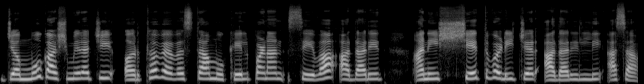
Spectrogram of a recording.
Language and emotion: Goan Konkani, neutral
